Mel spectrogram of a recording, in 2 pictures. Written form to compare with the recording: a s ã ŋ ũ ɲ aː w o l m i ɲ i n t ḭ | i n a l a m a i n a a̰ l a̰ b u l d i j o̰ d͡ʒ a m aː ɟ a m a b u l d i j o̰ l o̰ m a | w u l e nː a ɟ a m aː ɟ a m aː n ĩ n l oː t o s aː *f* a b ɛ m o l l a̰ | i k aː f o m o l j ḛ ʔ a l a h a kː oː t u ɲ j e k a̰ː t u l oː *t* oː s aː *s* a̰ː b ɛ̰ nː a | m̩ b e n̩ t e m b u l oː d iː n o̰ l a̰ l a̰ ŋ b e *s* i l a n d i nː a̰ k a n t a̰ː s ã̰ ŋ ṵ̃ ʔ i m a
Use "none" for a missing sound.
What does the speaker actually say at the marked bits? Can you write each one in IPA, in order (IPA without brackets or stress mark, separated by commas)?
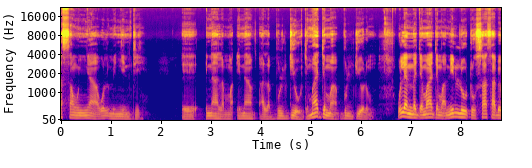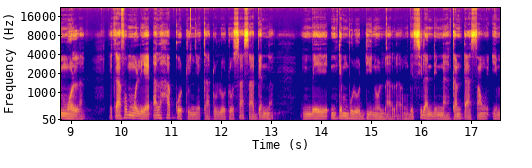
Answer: s, t, s, s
